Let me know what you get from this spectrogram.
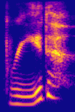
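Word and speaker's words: Brigid: associated with the goddess breed who and her name is spelled like bridgid b r i g i d sometimes there'll be an H in there as well I pronounce it breed um who embodies healing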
